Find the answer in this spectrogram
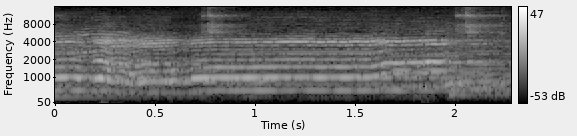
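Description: A woman sings a folk song into a stage microphone, holding one long high note that dips and bends early, steadies, then rises near the end. The low backing instruments fall away beneath her while she holds it.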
